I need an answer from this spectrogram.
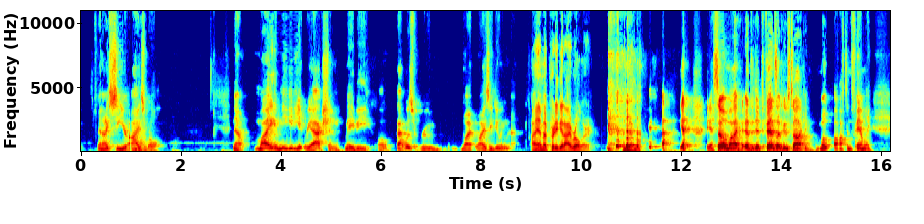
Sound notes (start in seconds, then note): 10.6 laughing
